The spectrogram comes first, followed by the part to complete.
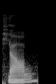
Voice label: "piao2", chinois; Cours-de-Chinois

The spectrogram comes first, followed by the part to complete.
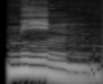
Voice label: "min4", chinois; Cours de Chinois

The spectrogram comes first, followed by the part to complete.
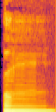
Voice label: "eng1", chinois; Cours-de-Chinois

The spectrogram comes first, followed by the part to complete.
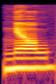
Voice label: "niao1", chinois; Cours-de-Chinois

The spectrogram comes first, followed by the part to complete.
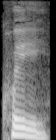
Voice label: "kui4", chinois; Cours-de-Chinois

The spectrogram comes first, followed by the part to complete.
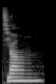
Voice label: "jiang1", chinois; Cours de Chinois

